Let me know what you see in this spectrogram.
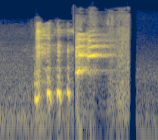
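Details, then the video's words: A kitten meowing indoors: a few short choppy chirps, then a drawn-out, fairly steady mid-pitched meow lasting under a second before it cuts off abruptly. "Kitten meowing"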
